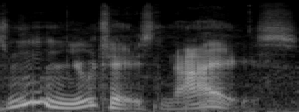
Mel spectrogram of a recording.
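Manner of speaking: slow, soft monster savoring a bite; savoring creature. Acted. Creature eating Huxley's flesh to its victim, slow savoring. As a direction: murmur it slowly, relishing the taste. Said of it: "eats some of Huxley's flesh and says".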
